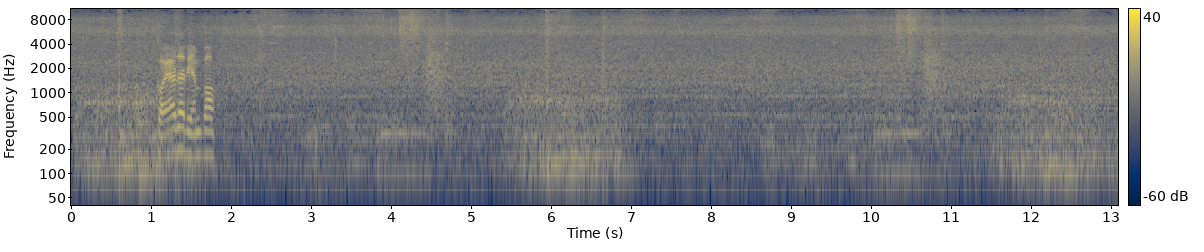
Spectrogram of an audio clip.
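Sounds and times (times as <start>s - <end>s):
packing machine running: 0.0s - 13.0s.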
